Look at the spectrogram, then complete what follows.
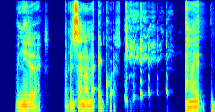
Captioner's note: laughs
